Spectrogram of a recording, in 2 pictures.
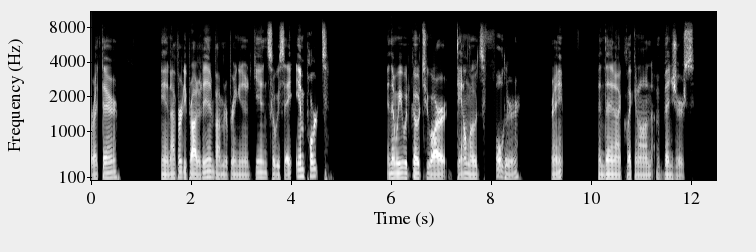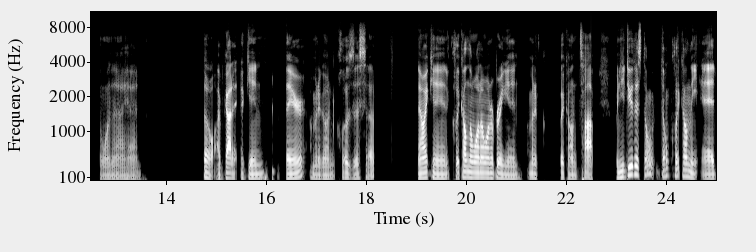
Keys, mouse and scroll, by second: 4.0 click, 8.8 click, 10.3 click, 12.4 click, 17.4 click, 19.5 click, 21.3 click.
